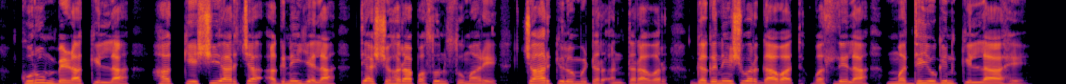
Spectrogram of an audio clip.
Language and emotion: Marathi, neutral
